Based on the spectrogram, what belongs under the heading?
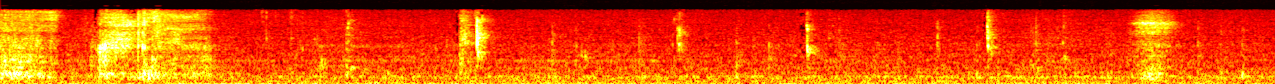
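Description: A bite into a large, soft strawberry, then quiet chewing with a few short, wet mouth clicks spaced about a second apart.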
